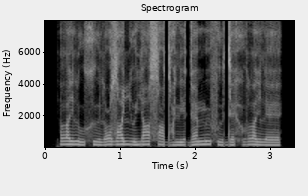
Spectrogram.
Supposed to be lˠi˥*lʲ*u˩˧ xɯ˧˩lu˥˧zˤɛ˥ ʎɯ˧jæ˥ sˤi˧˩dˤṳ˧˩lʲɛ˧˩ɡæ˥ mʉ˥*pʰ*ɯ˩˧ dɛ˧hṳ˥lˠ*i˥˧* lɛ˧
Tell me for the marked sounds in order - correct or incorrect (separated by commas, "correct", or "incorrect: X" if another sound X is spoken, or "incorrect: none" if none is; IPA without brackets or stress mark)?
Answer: incorrect: l, incorrect: f, correct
